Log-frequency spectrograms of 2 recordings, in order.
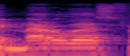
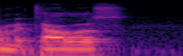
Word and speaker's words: Metellus: He'll say medalist for Josh Metellus. I'm pretty sure Josh has said it before, Metellus.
